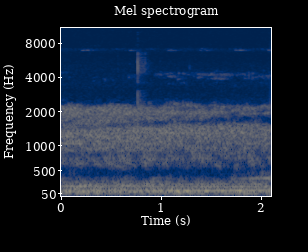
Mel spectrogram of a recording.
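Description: Steady outdoor background noise: a low hum under an even hiss, with one faint click a little under halfway through.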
